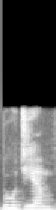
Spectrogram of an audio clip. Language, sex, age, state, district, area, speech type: Tamil, female, 18-30, Tamil Nadu, Pudukkottai, rural, read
